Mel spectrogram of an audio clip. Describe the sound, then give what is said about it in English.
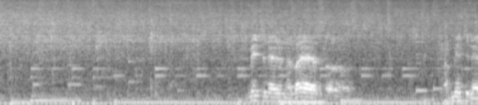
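Turkey bacon sizzling in a pan gives a dense, steady hiss and crackle throughout. A voice briefly rises over it in the middle. “Y'all hear that? Turkey bacon. Turkey bacon.”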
